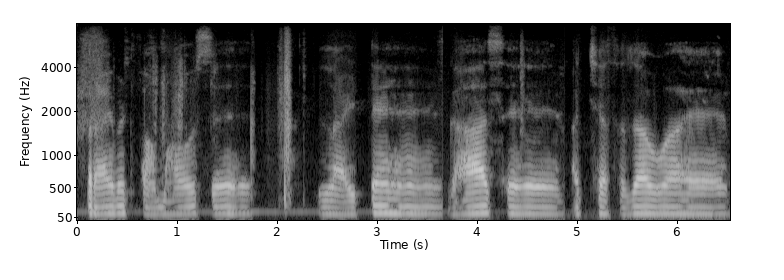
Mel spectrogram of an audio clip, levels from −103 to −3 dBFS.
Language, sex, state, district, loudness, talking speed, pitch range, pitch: Hindi, male, Uttar Pradesh, Muzaffarnagar, -33 LUFS, 100 wpm, 100-110 Hz, 105 Hz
